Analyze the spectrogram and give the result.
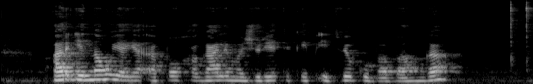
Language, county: Lithuanian, Kaunas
